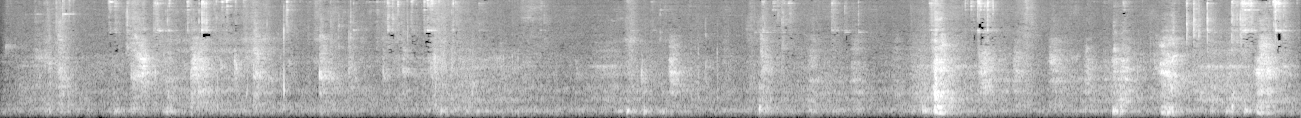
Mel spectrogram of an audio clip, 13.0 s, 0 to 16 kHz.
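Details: Two dogs at play, Howie, a six-month-old Havanese puppy, and Remy, a miniature schnauzer, filmed on a Sony a6000: scattered short yips and scuffling bursts, irregular and soft, with quiet gaps between.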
